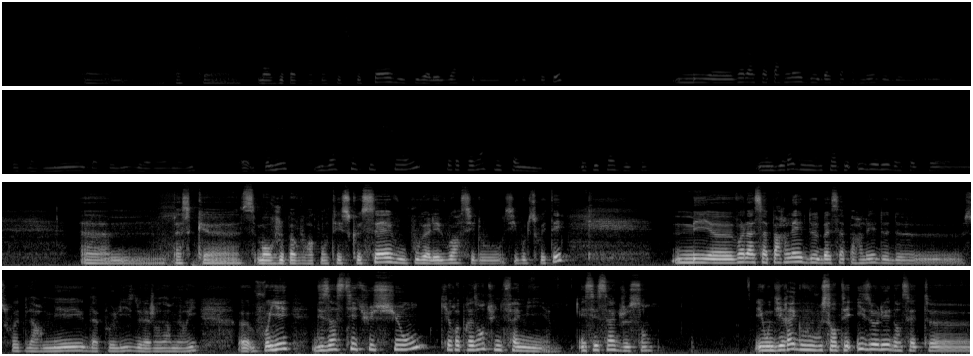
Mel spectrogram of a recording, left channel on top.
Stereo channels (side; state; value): left; quieter; 38.7 dB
